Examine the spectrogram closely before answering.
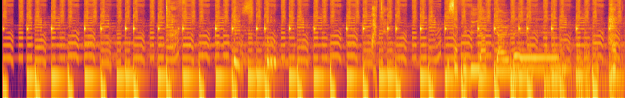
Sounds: Music, Afrobeat

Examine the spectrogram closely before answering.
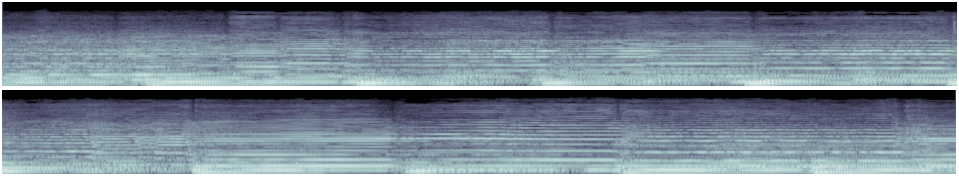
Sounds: Musical instrument, Music, Violin

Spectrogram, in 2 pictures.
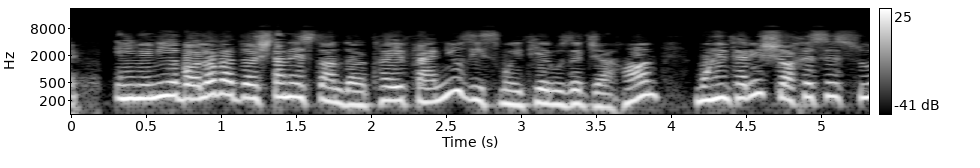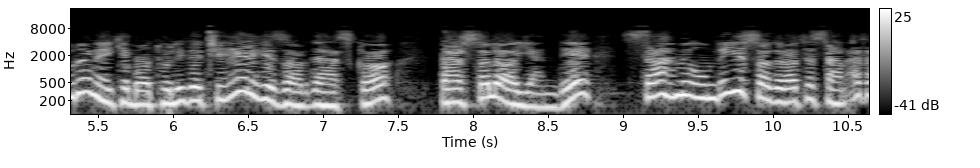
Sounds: Speech

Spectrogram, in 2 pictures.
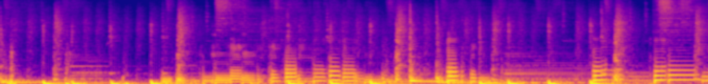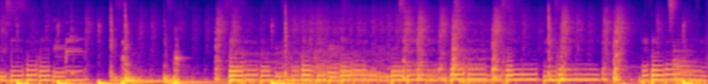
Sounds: Cymbal, Music, Snare drum, Bass drum, Percussion, Drum kit, Hi-hat, Musical instrument, Drum

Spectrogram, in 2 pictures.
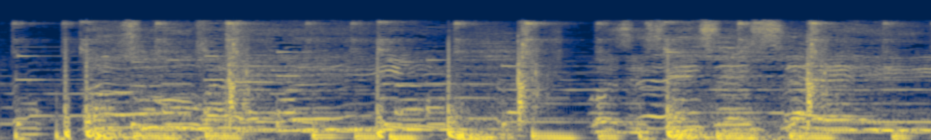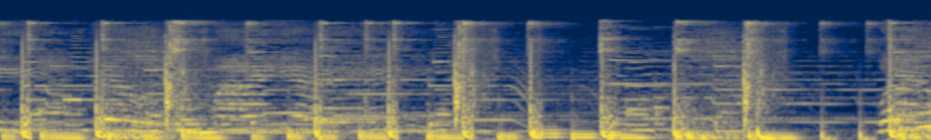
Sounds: Music, Singing

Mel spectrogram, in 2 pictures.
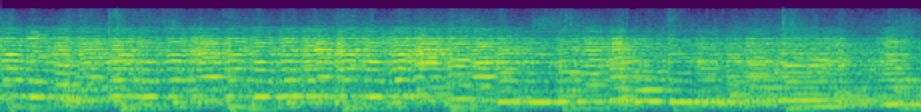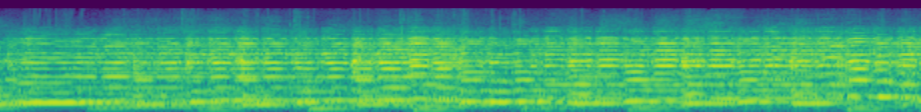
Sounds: Music, fiddle, Musical instrument

